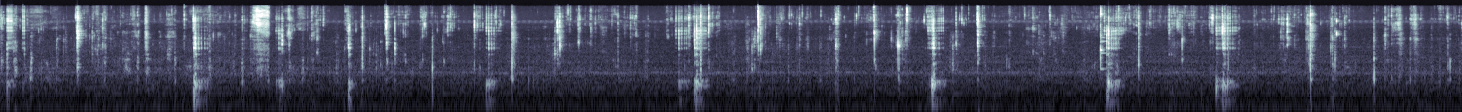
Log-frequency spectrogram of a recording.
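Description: Close-miked chewing and wet mouth smacks of a man eating chicken leg in curry with his fingers, in irregular, uneven clicks with a few louder smacks.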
